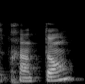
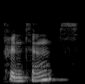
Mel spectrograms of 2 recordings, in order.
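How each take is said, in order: First: Printemps with nasal vowels, silent P and S; correct French pronunciation. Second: Printemps read as English "print-emps", final consonants sounded; softer throwaway printemps, spelled-out P and S audible; wrong anglicised pronunciation. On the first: Teacher correcting for pupils, printemps in French with silent ending. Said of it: "we don't say the P or the S". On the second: Teacher showing the mistake, printemps with every letter sounded. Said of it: "that doesn't sound like". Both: Shown as a demonstration.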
